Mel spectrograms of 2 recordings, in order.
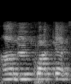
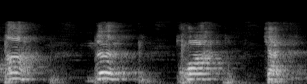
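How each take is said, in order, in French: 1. Les chiffres sont comptés rapidement. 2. Les chiffres sont comptés deux fois plus lentement. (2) "on appuie deux fois plus lentement"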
